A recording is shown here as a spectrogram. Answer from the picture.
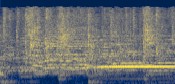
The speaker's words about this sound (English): Well, guess what? Love It or Leave It is coming out of beta mode tonight. Let's start the show. I want applause, people.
